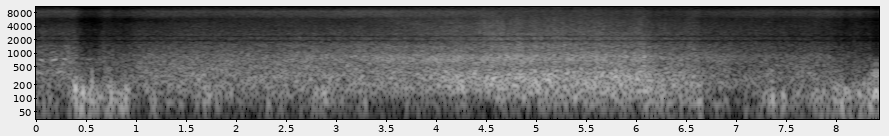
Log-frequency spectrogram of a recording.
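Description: Ocean surf breaking on a sandy beach, swelling to its loudest about halfway through as a wave breaks and then easing off, with wind buffeting the microphone.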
